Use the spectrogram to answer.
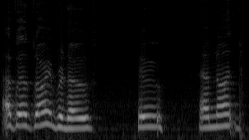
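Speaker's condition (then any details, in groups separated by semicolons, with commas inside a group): Cerebral palsy; from birth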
